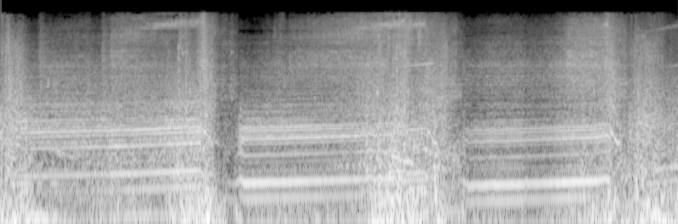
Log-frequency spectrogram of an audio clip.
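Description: Car engine accelerating hard through the gears, its note held in three runs that break off at two gear changes about three seconds apart.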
